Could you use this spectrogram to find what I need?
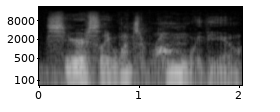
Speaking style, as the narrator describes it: Adam whispered to Ethan

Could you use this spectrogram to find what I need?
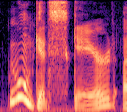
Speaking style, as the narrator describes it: I whined

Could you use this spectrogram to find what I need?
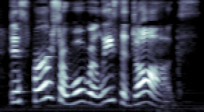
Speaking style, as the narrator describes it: the police shouted

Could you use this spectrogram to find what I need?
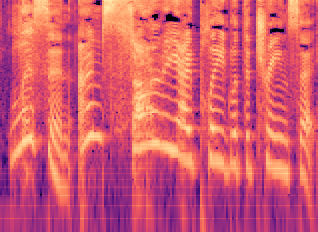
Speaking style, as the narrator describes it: yelled as loudly as he could

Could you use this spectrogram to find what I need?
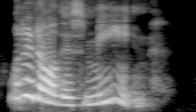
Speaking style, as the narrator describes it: Cameron sighed

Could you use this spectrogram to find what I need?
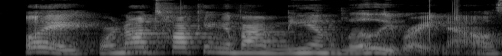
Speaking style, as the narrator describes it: says James

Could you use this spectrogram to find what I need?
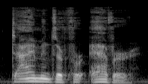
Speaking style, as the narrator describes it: she whispered as she wiped away her tears

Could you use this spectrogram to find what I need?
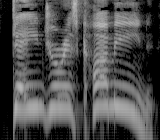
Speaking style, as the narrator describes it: he yelled

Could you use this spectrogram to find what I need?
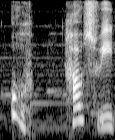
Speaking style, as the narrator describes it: she exclaimed

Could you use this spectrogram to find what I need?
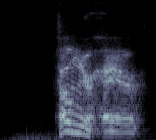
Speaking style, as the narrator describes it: he barked by way of a morning greeting

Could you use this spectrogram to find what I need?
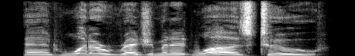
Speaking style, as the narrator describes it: cried Ilya Petrovitch, much gratified at this agreeable banter, though still sulky

